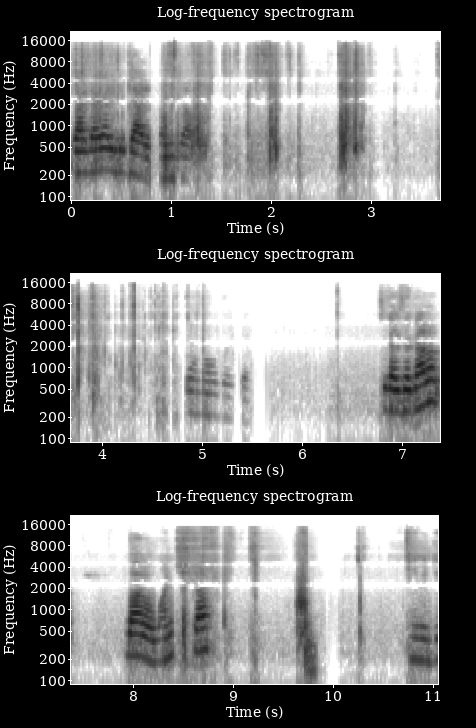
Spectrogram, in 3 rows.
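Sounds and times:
plastic snack bag crinkling: 0:00.0 - 0:05.3.

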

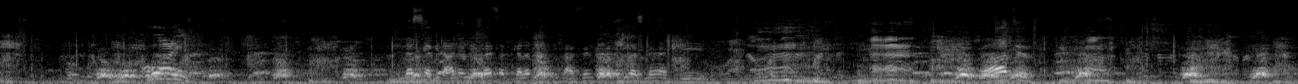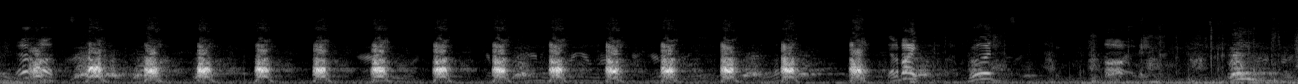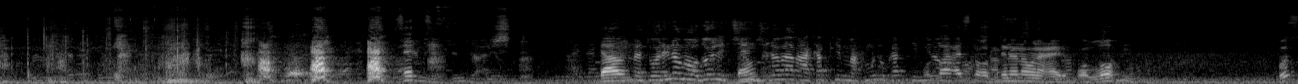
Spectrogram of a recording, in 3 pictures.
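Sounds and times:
dog barking: 0:00.6 - 0:06.4, 0:09.0 - 0:11.2, 0:11.8 - 0:22.4, 0:25.2 - 0:25.8, 0:28.5 - 0:30.0.

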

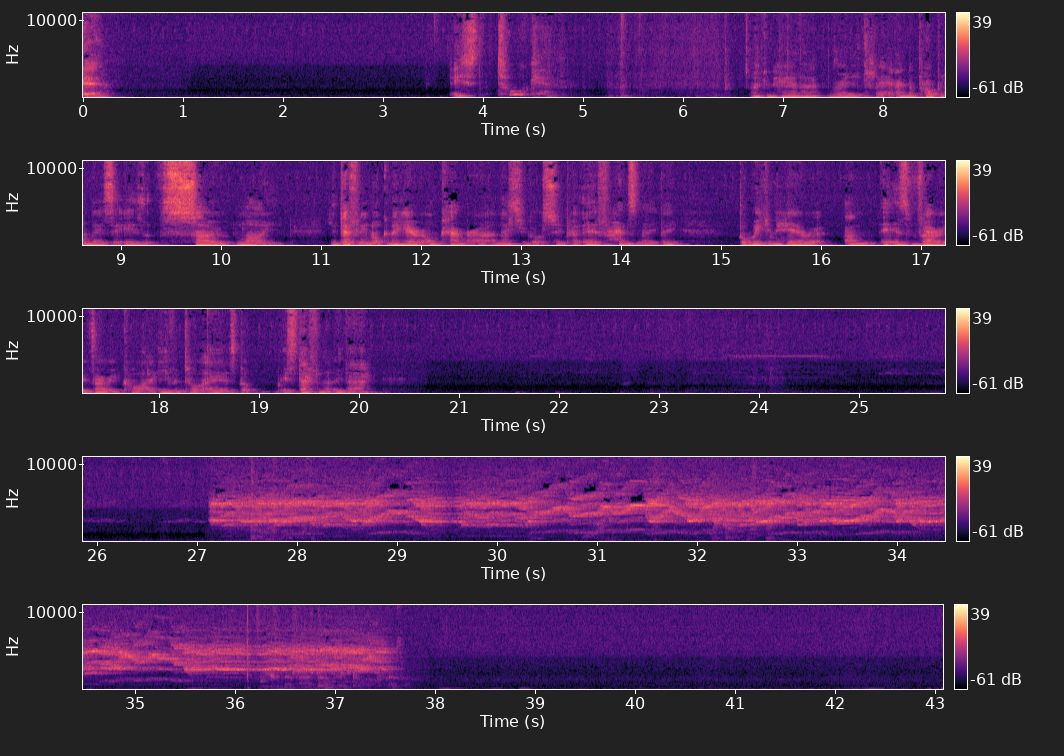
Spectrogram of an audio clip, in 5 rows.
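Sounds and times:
high warbling electronic alarm: 0:27.1 - 0:37.8.

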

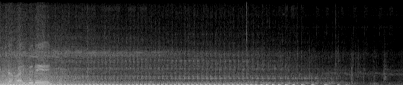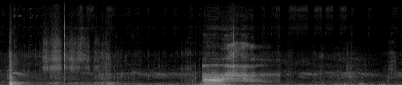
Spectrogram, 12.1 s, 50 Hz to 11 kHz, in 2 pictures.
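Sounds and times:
motorcycle engine running: 0:00.0 - 0:05.6.

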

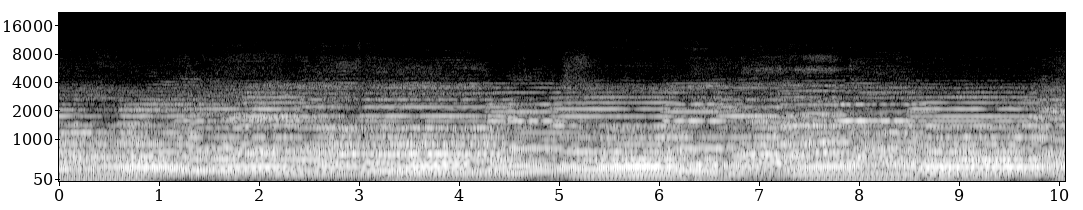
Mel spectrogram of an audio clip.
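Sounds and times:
congregation singing: 0:00.0 - 0:10.0
pipe organ playing a hymn: 0:00.0 - 0:10.0.

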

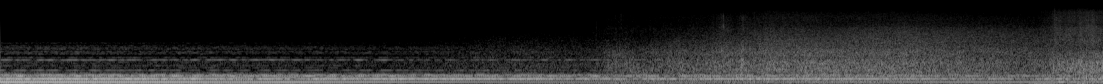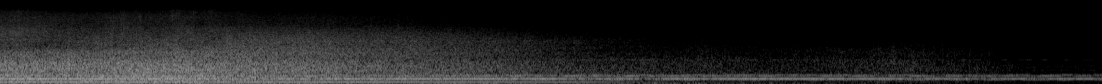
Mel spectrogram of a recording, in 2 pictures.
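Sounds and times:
low ambient music drone: 0:00.0 - 0:22.0
waves washing up a beach: 0:04.9 - 0:21.2.

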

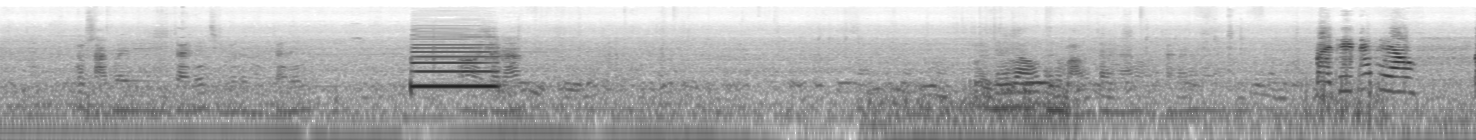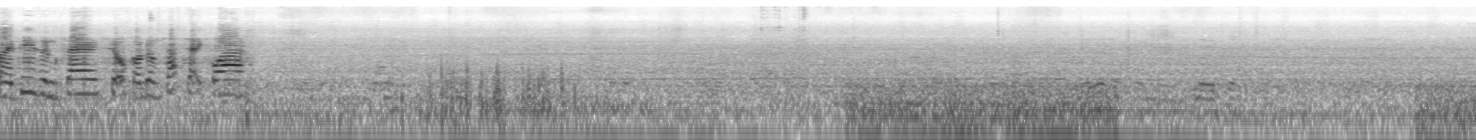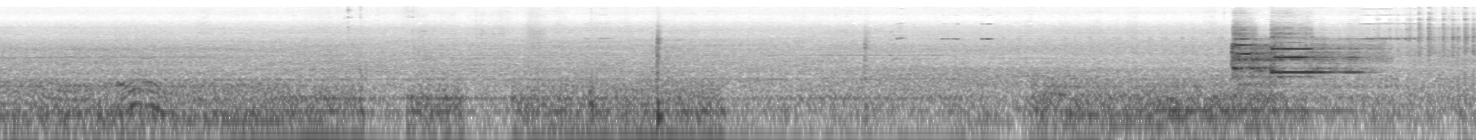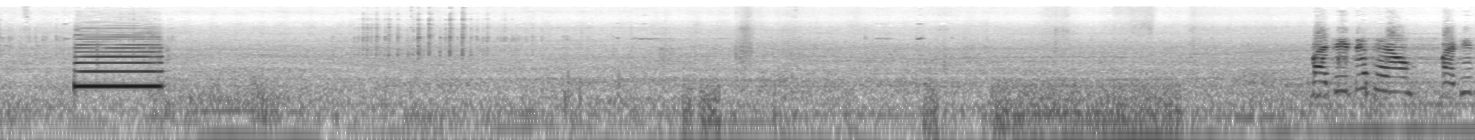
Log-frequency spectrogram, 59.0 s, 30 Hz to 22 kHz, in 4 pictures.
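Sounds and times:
car engine at low revs: 0:00.0 - 0:58.9
vehicle horn blast: 0:04.1 - 0:05.2, 0:41.8 - 0:43.5, 0:45.0 - 0:46.0.

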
